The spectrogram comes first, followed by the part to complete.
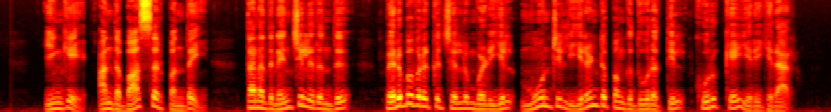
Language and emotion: Tamil, neutral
